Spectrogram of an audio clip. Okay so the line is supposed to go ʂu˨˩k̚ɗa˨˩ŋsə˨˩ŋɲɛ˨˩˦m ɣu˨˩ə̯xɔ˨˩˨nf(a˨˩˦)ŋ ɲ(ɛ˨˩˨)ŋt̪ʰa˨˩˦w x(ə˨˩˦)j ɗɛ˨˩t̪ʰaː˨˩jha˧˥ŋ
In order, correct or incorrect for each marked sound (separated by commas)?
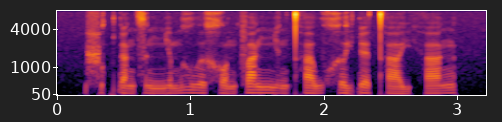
incorrect, correct, correct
